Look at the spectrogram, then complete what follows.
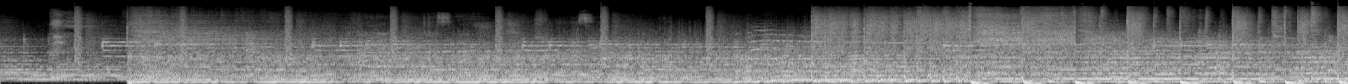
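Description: A loud, bright pop song starts after a brief moment, with dense distorted guitars and sustained chords, and a driving drum beat kicks in partway through.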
